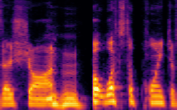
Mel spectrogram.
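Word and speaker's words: Xienne: or something, I suppose it does come out pronunciation-wise as Sean.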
